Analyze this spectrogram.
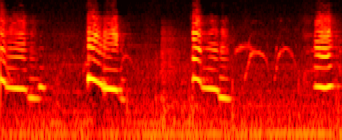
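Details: A black swan, one of several non-native black swans swimming toward the recordist in the Forest of Dean, UK, gives four bugling, slightly falling honks, roughly one a second, with soft arched squeaks between them over a low hum.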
